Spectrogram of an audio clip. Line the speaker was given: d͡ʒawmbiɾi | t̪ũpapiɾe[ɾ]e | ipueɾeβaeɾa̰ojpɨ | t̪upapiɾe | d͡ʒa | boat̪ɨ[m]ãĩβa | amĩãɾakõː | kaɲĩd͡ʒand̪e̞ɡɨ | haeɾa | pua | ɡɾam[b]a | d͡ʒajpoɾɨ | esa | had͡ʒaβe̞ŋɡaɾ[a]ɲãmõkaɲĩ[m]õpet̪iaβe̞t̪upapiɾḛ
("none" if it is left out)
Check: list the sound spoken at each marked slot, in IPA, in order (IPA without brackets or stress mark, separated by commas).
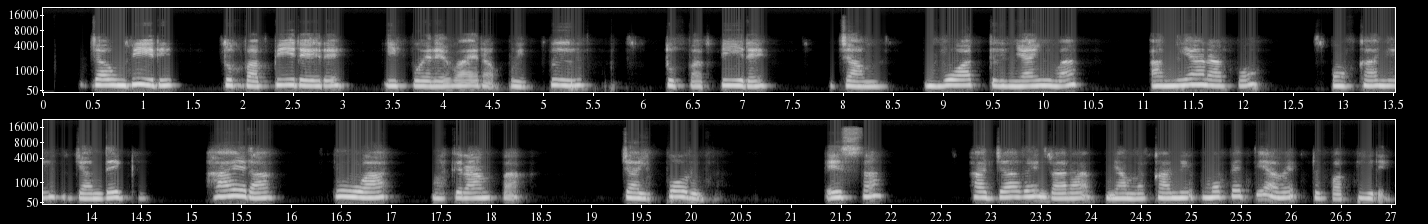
ɾ, ɲ, p, a, m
